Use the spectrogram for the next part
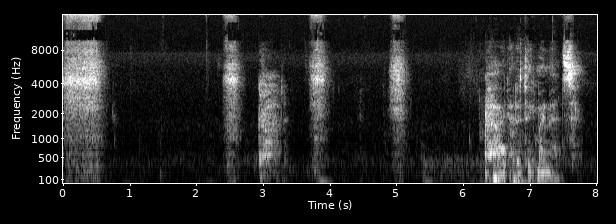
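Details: Allergic sneezing flared by dust from cleaning books: several short bursts of breath noise with snorts and sniffs between them, a run of sneezes.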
